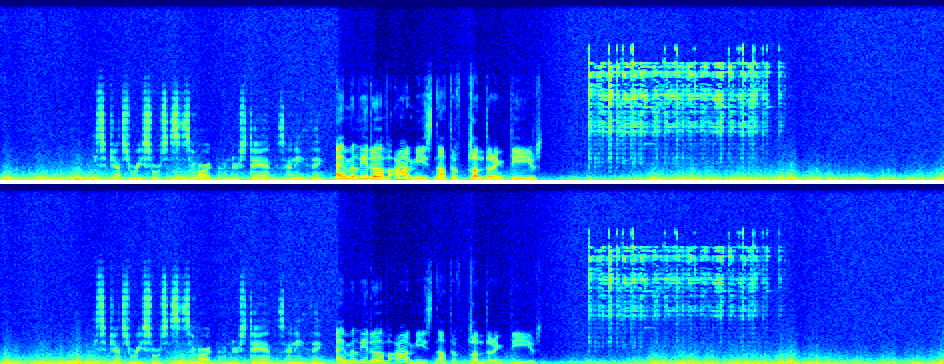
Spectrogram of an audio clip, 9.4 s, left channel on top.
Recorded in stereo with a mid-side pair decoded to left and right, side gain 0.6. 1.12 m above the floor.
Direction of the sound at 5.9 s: 35° left.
